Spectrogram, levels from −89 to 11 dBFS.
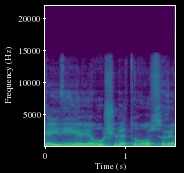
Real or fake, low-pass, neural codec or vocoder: fake; 14.4 kHz; codec, 44.1 kHz, 2.6 kbps, SNAC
